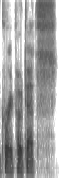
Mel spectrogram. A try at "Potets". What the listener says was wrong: It's the second T silent. So Potets.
